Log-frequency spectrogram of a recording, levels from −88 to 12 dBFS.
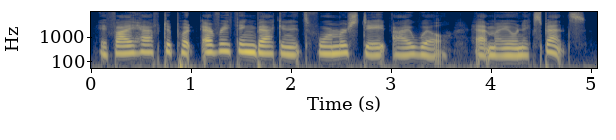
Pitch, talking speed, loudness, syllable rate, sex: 215 Hz, 200 wpm, -17 LUFS, 5.3 syllables/s, female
